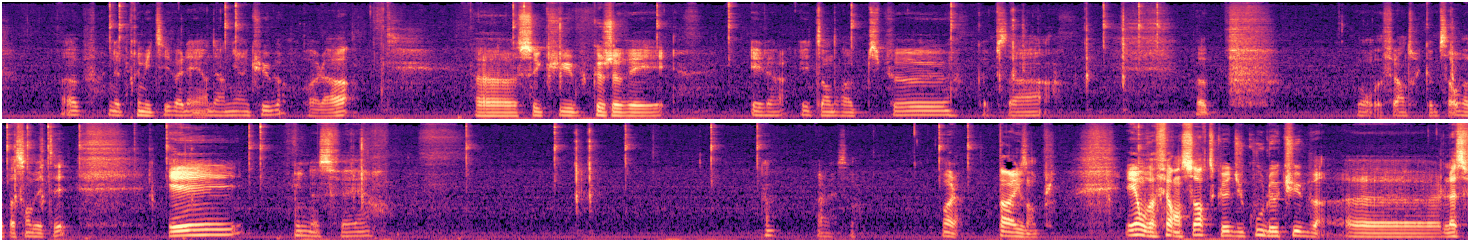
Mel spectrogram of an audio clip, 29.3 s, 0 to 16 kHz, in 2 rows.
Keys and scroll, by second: 5.4 r, 9.9 w, 18.1 r, 20.3 w.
